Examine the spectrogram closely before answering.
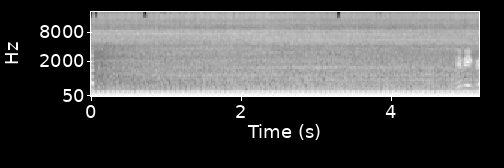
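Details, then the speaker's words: Spanky's motorcycle after years sitting, now warmed up after first run following rear wheel and sprocket work: steady even low thump at idle, about two-and-a-half beats a second, no misses or knocks, sounds better: normal warm idle. "Yeah, that sounds a lot better. Put some miles on that baby."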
